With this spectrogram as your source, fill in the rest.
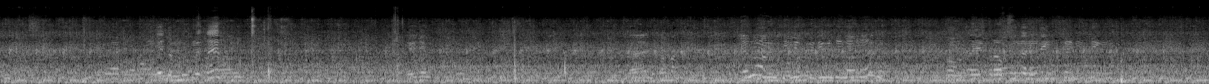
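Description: A man talks nearby.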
